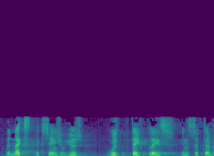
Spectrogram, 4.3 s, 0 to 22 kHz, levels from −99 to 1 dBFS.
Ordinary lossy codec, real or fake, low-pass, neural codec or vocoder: none; real; 5.4 kHz; none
